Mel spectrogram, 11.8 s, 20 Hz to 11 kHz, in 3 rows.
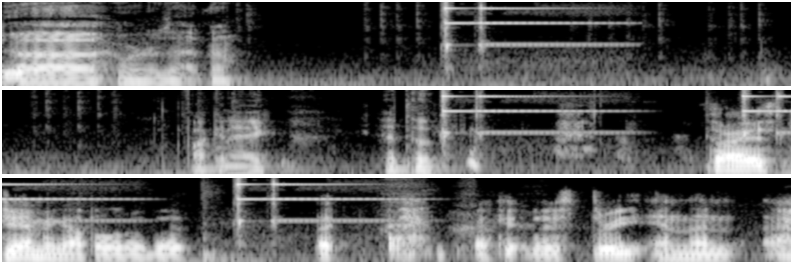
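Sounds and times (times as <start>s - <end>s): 
speech: 0.0s - 1.3s, 4.9s - 6.5s, 7.5s - 11.8s
bicycle bell ringing: 2.2s - 3.3s, 6.1s - 10.0s.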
